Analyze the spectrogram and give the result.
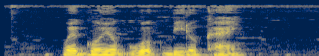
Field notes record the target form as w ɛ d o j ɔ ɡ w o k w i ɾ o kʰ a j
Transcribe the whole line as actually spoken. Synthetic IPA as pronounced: w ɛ ɡ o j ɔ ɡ w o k b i ɾ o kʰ a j

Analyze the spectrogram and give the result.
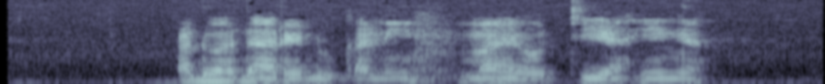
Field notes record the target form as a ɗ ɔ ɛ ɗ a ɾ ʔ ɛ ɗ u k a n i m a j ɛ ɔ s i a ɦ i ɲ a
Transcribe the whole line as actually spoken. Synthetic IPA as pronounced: a ɗ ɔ a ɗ a ɾ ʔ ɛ ɗ u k a n i m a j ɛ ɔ t i a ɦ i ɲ a

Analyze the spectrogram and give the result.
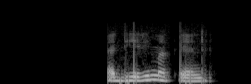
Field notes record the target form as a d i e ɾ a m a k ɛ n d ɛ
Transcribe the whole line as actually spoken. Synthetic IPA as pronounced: a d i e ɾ i m a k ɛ n d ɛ

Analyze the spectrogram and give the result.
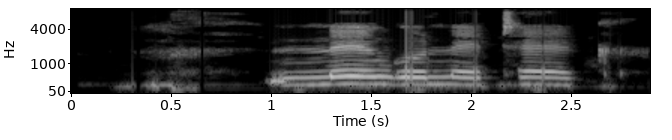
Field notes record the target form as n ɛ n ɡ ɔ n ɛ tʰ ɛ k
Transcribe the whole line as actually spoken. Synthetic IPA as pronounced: n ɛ ŋ ɡ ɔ n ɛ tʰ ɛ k

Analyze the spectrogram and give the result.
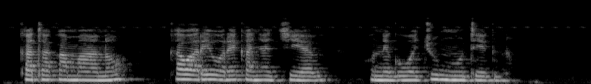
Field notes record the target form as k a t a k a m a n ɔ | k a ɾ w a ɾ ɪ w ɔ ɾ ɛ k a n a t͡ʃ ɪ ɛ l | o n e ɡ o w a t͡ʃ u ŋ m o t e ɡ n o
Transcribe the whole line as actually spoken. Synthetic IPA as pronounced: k a t a k a m a n ɔ | k a w a ɾ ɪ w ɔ ɾ ɛ k a ɲ a t͡ʃ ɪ ɛ l | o n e ɡ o w a t͡ʃ u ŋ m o t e ɡ n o

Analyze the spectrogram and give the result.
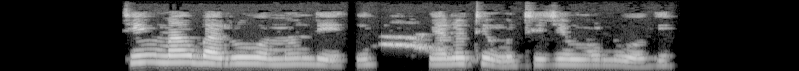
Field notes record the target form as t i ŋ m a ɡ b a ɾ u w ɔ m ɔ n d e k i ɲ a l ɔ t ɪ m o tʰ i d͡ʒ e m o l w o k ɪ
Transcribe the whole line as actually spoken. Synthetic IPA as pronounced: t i ŋ m a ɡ b a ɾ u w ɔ m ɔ n d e k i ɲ a l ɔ t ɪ m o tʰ i d͡ʒ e m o l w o ɡ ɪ

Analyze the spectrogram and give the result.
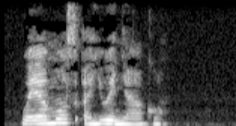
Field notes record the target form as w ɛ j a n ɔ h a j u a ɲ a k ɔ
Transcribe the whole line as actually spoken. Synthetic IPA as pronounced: w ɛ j a m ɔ s a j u e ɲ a k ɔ

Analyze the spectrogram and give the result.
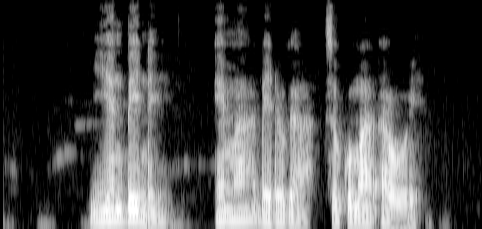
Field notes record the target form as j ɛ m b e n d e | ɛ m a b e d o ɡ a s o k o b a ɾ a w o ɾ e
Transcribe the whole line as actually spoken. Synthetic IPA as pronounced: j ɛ n b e n d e | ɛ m a b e d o ɡ a s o k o m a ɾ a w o ɾ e

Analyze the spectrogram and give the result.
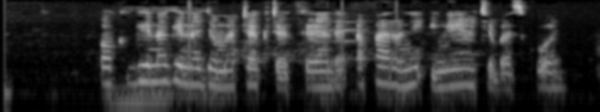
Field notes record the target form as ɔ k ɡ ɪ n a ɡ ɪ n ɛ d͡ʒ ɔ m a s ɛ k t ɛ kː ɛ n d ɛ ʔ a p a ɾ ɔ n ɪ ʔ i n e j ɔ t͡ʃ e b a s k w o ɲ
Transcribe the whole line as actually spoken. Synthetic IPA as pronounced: ɔ k ɡ ɪ n a ɡ ɪ n a d͡ʒ ɔ m a t ɛ k t ɛ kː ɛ n d ɛ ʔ a p a ɾ ɔ n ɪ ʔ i ŋ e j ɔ t͡ʃ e b a s k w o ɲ

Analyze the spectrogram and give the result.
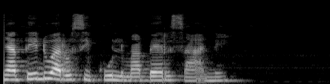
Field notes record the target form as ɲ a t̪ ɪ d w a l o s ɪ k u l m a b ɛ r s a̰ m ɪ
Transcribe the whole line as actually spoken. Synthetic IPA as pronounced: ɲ a t̪ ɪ d w a ɾ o s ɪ k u l m a b ɛ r s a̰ n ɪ

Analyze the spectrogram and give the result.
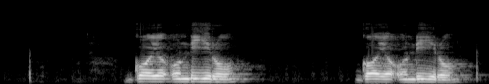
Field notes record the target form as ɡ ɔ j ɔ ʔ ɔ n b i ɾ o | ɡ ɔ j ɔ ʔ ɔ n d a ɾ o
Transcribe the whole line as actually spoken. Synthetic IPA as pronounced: ɡ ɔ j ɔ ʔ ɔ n d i ɾ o | ɡ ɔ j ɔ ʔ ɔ n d i ɾ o

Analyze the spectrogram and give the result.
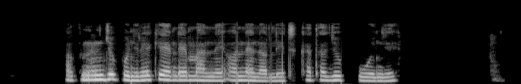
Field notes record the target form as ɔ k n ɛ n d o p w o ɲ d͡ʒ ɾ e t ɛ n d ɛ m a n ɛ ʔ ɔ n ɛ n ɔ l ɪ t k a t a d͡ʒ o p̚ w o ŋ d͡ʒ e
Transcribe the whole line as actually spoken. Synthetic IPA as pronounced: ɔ k n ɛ n d͡ʒ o p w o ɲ d͡ʒ ɾ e k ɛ n d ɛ m a n ɛ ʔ ɔ n ɛ n ɔ l ɪ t k a t a d͡ʒ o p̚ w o ɲ d͡ʒ e

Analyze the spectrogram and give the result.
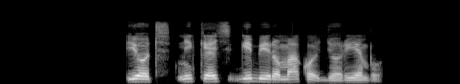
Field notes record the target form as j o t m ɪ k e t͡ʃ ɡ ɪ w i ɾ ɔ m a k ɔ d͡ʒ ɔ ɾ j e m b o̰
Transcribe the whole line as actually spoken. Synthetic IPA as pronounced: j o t n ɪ k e t͡ʃ ɡ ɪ b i ɾ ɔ m a k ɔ d͡ʒ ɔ ɾ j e m b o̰

